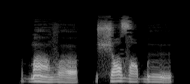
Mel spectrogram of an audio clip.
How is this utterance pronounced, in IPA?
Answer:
ɓ ã v ɐ | ʃ e zˤ a ɓ ɨ

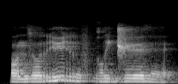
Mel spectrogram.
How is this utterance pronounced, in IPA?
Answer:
ɔ n z o r y r o̤ f ɡ ɔ̤ i̯ d͡ʒ ʏː ð ɛ̤

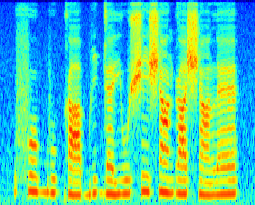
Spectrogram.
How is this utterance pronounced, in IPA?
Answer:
f o˧ b u˨ k a˨ b i˧ ɡ ɛ˨ j u˧ ʃ i˦ ʃ ã˦ ɡ a˦ ʃ ã˧ l ɛ˦

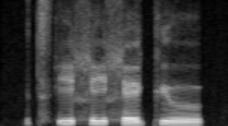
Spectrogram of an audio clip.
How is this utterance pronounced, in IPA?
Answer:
t͡sʼ i ɬ i ɬ e kʲ ɯ

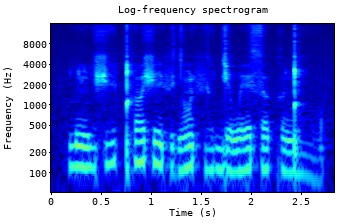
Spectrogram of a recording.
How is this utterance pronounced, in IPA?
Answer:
ʎ ĩ ʎ ə̤ ʃ e̤ ǃʰ ʌ ʃ i fʲ ə d ɔ̃ fʲ ɔ̤ ɟ e w e s ə k ə ŋ͡ǃ ɔ̤

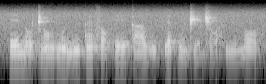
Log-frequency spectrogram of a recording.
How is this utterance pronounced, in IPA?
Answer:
e˦ n o˨ d͡ʒ ɔ̃˦ ɡ͡b ũ˦˨ ɲ ĩ˧ t ɛ̃˦ s ɔ˨ p eː˧ ɡ aː˨ w ɨ˨ ɡ͡b ɛ˦ p ũ˨ d͡ʒ e˨ d͡ʒ ɔ˨ h iː˧ n ɔ˦˨

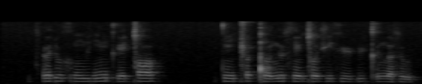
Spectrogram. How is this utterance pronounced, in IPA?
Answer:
t͡sʼ ɵ ɗ u x o ŋ͡m i ŋ͡m ũ kʼ e ǀ ɔ | t ĩ ǁ o ǃ o n u s ẽ ǀ õ ʃ i x yː ɓ y kʼ ɵ n ɔ s u

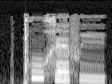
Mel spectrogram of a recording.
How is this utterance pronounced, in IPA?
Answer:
ǃʰ u˦ x ɛ˨ f i˨

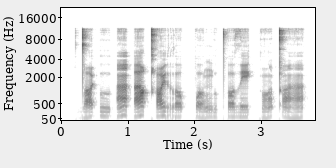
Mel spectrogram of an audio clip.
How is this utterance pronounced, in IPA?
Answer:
dˤ ø˩˥ ʔ u˧ ʔ ã˧˥˧ ʔ a˧˥˧ qʰ ø˧˥˧ r ɔ˧ pː ɔ˧˩˧ ŋ u˧ pʰ ɔ˧ ð e˧ kː ɔ̃˩˥ qʼ ã˧˩˧

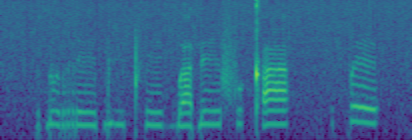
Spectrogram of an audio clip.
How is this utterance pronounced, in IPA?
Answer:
ɗ ʊ˨ r eː˨ ɓ i˨ pʰ eː˨ ɡ͡b a˨ ɗ eː˦ f ʊ˦ kʼ a˦ | p ɛ˦˨

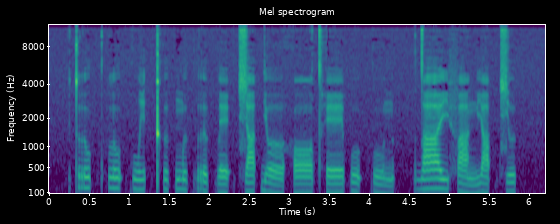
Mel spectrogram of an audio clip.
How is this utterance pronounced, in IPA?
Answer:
t r u˥˩ k̚ pʰ l u˥˩ ʔ k w i˦˥ t̚ kʰ ɯ˦˥ k̚ m ɯ˦˥ k̚ r ɯ˨˩ k̚ l e˨˩ ʔ t͡ɕ a˦˥ t̚ j ɤː˨˩ h ɔː˧ tʰ eː˦˥ p u˦˥ ʔ k u˨˩ n | d aː˥˩ j f a˩˦ ŋ j a˨˩ p̚ t͡ɕ ɯ˦˥ k̚

